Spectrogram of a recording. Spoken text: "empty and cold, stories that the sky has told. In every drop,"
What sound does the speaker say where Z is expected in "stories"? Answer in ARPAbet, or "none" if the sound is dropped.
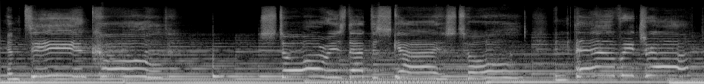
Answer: Z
